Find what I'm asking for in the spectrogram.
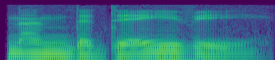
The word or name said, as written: Nanda Devi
